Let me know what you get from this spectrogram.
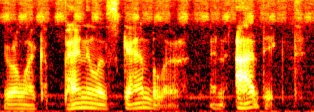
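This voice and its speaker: Man acting a brooding, gravelly, low-voiced tormented writer. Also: moderate pace. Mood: agitated. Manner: brooding, intense, swinging between hushed and emphatic. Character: anguished, self-doubting famous male writer, restless and self-deprecating. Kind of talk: naturalistic audio drama monologue. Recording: clear background hiss, outdoor nature ambience.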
